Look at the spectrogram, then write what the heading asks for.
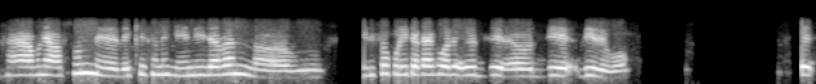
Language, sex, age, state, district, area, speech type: Bengali, female, 18-30, West Bengal, Uttar Dinajpur, urban, conversation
